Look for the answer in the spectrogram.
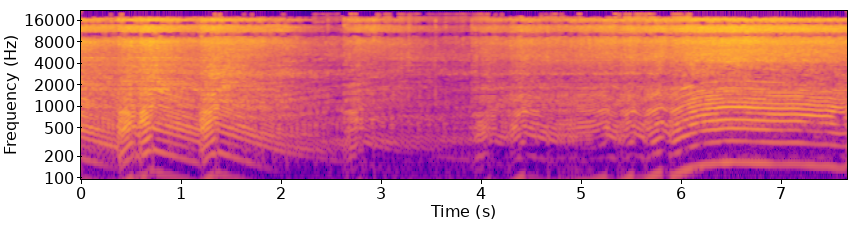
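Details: Stihl 024 chainsaw after carb tuning and an aftermarket air filter, running without choke while cutting a log: crisp revs, brief dip as the chain bites, pulls back without stumbling; runs normally, not missing much.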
